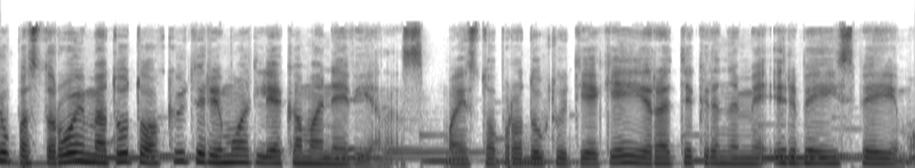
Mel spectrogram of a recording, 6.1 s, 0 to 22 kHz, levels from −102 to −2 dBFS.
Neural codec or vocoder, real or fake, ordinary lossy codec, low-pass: none; real; Opus, 32 kbps; 10.8 kHz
